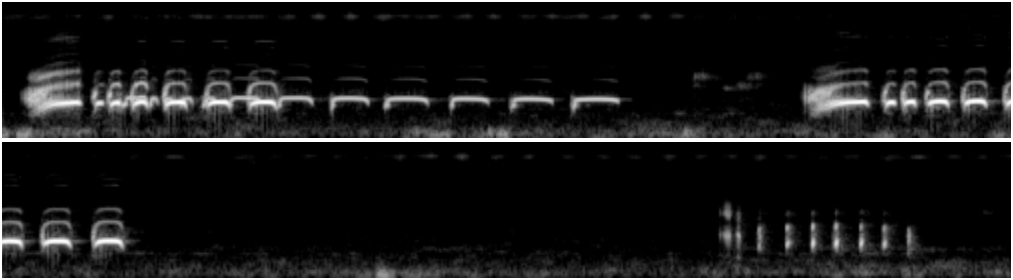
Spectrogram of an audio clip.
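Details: Local Indonesian zebra dove with a big voice, used as a lure to prompt other doves to sing: phrases of rapid cooing notes near one pitch, one phrase trailing into evenly spaced hooked coos, then two shorter bursts after pauses.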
